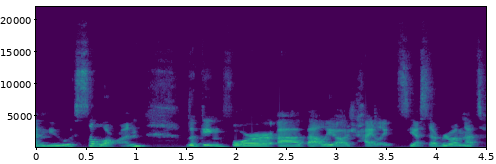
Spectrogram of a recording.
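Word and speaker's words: balayage: gone to a new salon looking for uh blayage highlights. Yes, everyone. That's how you pronounce it.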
